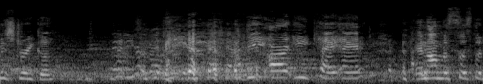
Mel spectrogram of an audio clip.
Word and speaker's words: Dreka: My name is Dreka.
